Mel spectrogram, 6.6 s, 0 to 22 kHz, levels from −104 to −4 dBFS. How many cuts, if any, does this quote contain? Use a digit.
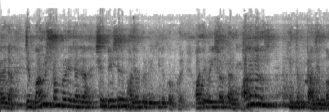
0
